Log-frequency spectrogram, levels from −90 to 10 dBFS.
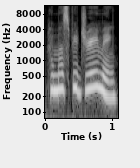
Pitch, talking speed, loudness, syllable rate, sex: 260 Hz, 215 wpm, -14 LUFS, 5.4 syllables/s, female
